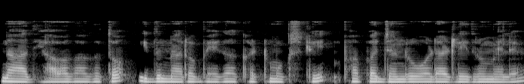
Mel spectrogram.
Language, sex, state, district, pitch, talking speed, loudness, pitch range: Kannada, male, Karnataka, Shimoga, 125 Hz, 125 wpm, -18 LUFS, 125-135 Hz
